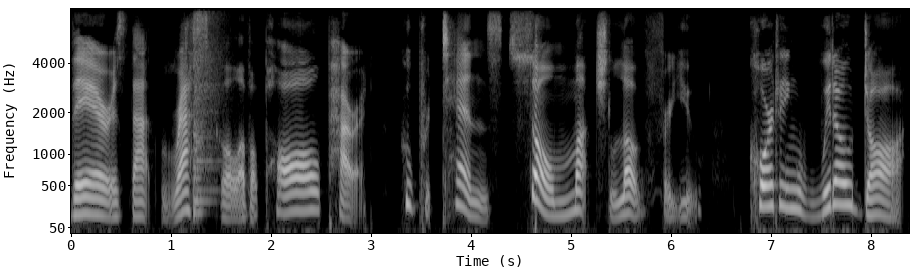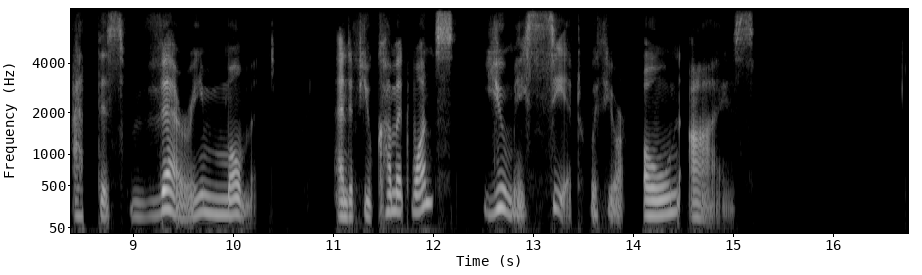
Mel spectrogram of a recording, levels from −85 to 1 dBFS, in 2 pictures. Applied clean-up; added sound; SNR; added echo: none; Snare drum; 16 dB; none.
